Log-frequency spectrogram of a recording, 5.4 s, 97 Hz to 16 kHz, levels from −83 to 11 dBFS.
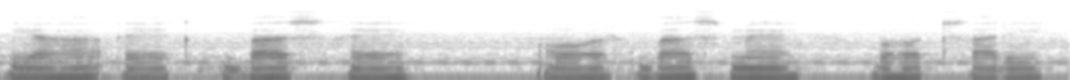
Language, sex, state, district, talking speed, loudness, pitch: Hindi, male, Maharashtra, Aurangabad, 100 wpm, -37 LUFS, 100 Hz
